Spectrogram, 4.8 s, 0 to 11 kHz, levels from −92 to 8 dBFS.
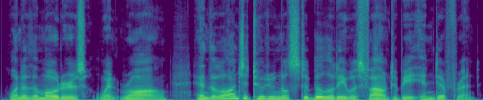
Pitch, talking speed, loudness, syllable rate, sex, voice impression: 140 Hz, 185 wpm, -18 LUFS, 6.2 syllables/s, male, masculine, very adult-like, very middle-aged, slightly thick, slightly tensed, slightly weak, very bright, slightly soft, clear, very fluent, slightly raspy, slightly cool, intellectual, slightly refreshing, sincere, calm, slightly mature, friendly, reassuring, very unique, slightly wild, very lively, kind, slightly intense, slightly sharp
